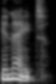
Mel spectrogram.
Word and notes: innate: British English

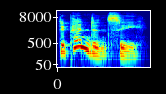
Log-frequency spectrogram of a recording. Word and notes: dependency: British English

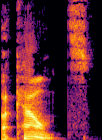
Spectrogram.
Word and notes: accounts: American English

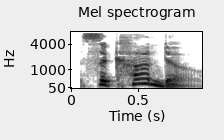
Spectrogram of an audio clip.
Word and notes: secondo: British English

